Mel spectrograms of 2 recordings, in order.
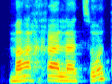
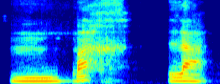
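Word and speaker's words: מחלצות: Machalatzot has got an A sound, but correctly it is machlatzot. And I want you to notice it is not machalatzot. Because if I do machalatzot, it means that there's a long A sound here, which is a kamatz, and then it would mean that there's a patach here, which is not the case.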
